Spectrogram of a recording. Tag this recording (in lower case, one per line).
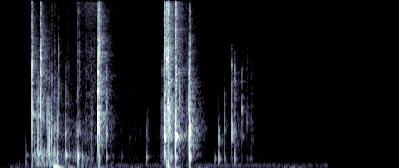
crushing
